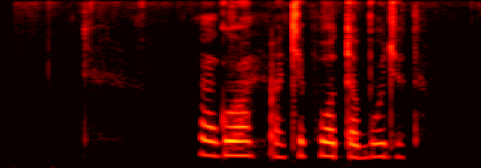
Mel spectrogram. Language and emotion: Russian, neutral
